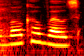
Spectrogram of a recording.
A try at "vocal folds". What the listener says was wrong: Folds, not V. Folds. Vocal folds.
